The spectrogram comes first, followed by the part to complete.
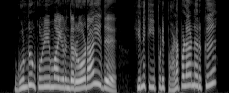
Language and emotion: Tamil, surprised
